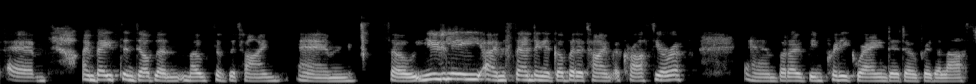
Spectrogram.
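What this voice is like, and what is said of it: Irish accent. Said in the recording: “you have a strong Irish accent”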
